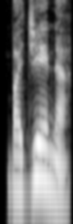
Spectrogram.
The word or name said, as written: ballena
